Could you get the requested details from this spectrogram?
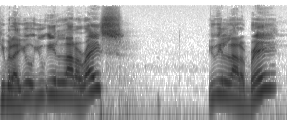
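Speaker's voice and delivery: put-on Cuban accent. Quoting a man from Cuba asking what he eats, imitating a Cuban accent. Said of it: "He's from Cuba".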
